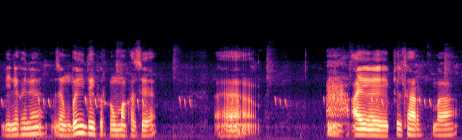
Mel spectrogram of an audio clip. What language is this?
Bodo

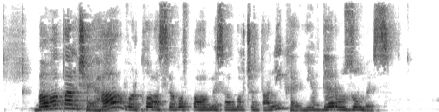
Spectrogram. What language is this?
Armenian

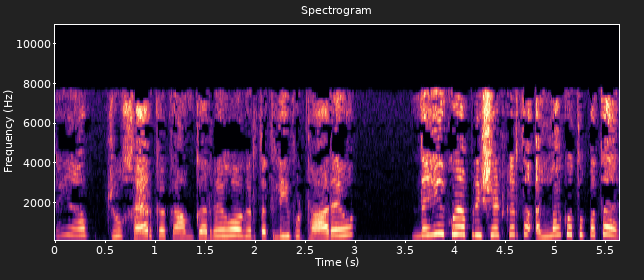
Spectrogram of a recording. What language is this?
Urdu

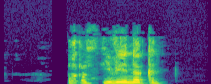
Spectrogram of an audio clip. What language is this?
Kurdish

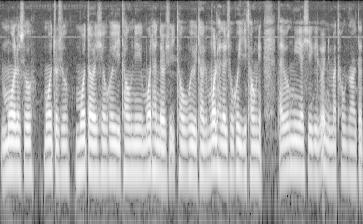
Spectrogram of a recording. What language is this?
Manipuri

